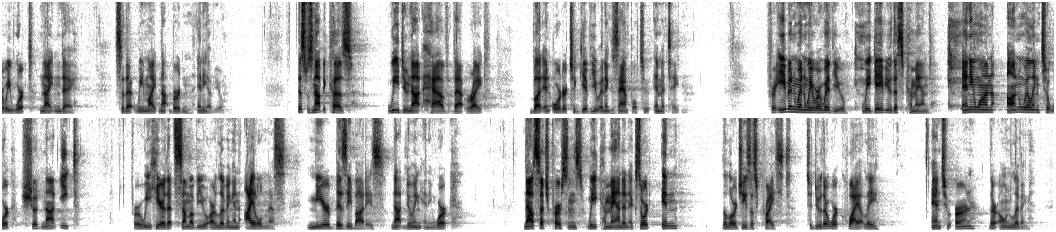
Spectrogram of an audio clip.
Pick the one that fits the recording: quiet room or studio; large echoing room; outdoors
large echoing room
